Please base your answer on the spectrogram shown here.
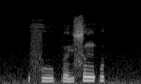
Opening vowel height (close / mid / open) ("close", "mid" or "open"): close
